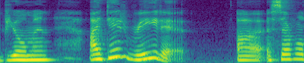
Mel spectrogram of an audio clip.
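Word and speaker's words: Buhlman: Now, William I don't know what I couldn't say his name, Bullman. I think it's And I actually had- Buellman. Buellman.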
